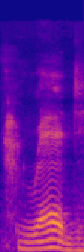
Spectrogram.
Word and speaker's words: read: What's the pronunciation of the past of read? Read. Nope. Read is No? only the present. It's one of those Read. Read. red. Yeah, just like the color.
